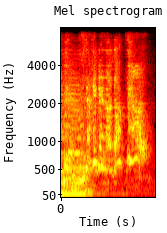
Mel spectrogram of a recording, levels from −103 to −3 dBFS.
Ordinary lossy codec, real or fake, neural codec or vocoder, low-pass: none; fake; codec, 44.1 kHz, 3.4 kbps, Pupu-Codec; 7.2 kHz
